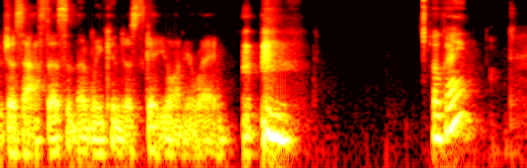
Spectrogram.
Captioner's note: clears throat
